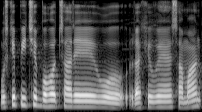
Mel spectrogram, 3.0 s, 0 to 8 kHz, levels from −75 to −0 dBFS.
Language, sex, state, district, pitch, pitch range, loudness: Hindi, male, Jharkhand, Garhwa, 150 Hz, 140-160 Hz, -15 LUFS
